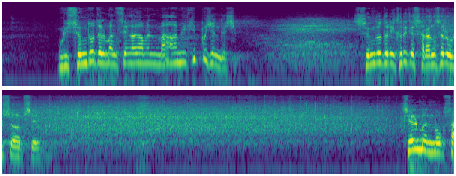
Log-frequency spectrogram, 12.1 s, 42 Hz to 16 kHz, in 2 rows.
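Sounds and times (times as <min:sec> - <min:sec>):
large crowd applauding: 0:05.9 - 0:11.8.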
